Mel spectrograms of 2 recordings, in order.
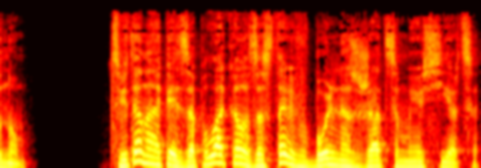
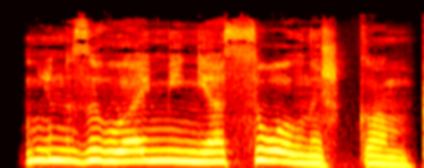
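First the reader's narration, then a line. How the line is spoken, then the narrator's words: Pained groan. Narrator (Russian): простонала Теона, сплюнув кровь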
